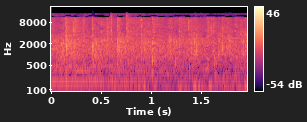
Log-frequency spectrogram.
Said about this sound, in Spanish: Gracias, gracias público por aplaudir.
